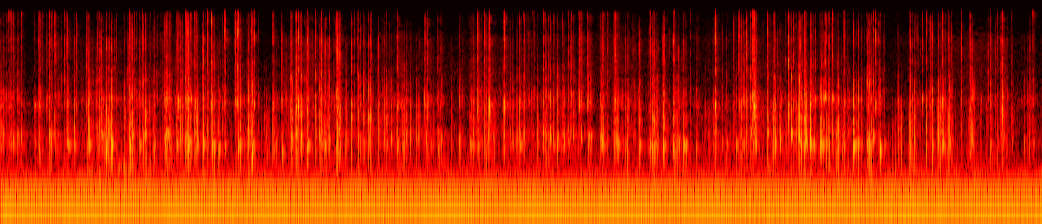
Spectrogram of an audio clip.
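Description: Long nails repeatedly pluck the silicone bristles of a small pink heart-shaped scalp massager brush held near the mic. The result is a dense stream of soft, rapid ticks and crinkly crackles in the midrange over a steady low hum.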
